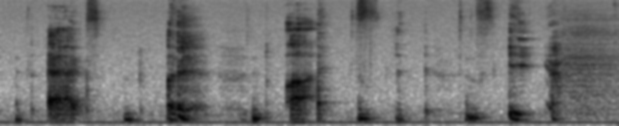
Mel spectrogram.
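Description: A run of deliberate voiced burps, each shaped like a spoken letter, with short pauses between them.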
